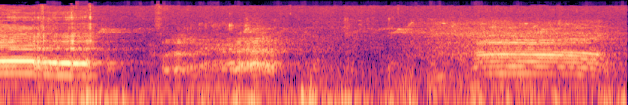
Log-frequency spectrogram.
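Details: Ewe and lamb sheep in a meadow giving three wavering bleats: a clear one at the start, a rougher, breathier one next, then a cleaner, steady bleat near the end.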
